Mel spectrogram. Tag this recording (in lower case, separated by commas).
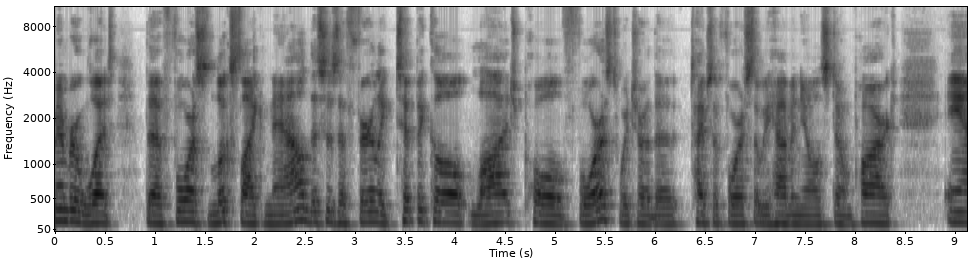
speech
